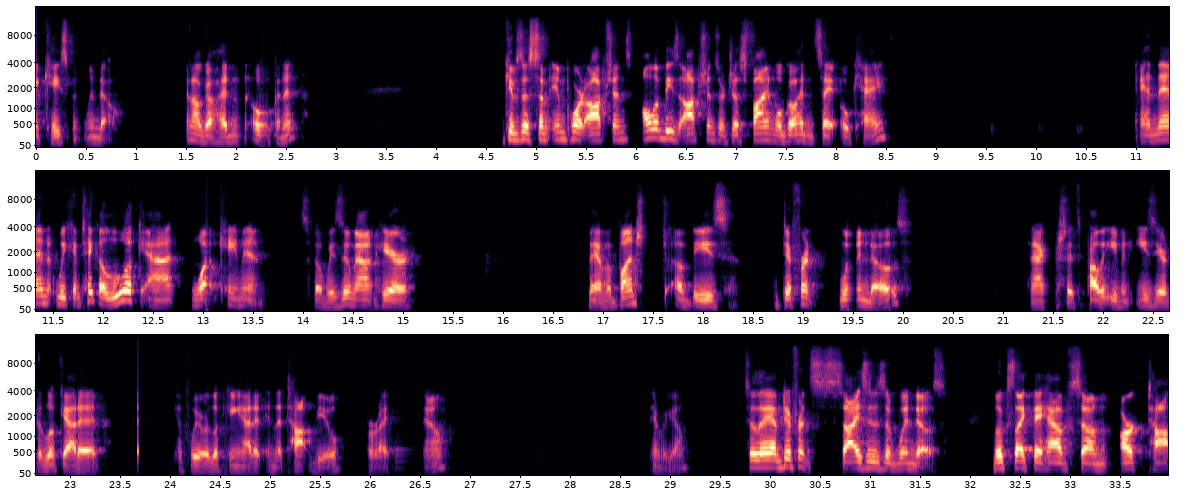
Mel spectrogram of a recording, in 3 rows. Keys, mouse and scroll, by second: 2.0 click, 8.9 click, 12.8 click, 13.2-15.7 scroll, 15.7-16.1 scroll, 17.6 right click, 18.0-18.8 scroll, 18.8-19.6 scroll, 19.6-20.7 scroll, 21.9 right click, 22.8 click, 23.6 click, 25.3 click, 26.2 click, 27.4-27.7 scroll, 28.2-29.8 scroll, 28.7 F15, 29.8 scroll, 30.6-30.9 scroll, 31.3-31.9 scroll, 32.3 scroll, 33.4-33.9 scroll.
